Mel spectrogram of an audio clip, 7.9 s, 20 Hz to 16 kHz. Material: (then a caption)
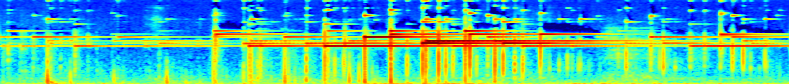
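Metal. A hanging wind chime with hollow metal tubes is held and swung toward the camera, its tubes clinking together in a loose series of strikes. Each strike sets off bright, high, bell-like tones centered around 2.3 kHz that overlap and ring out for over a second before slowly fading.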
